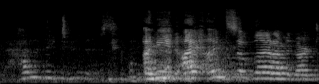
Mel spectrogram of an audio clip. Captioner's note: laughter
